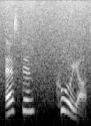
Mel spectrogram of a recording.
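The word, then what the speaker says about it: ἐστὶν κύριος: Anybody want to pronounce those first two words? E-S-T-I-N. Estin. Estin. Estin Curios.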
